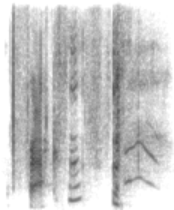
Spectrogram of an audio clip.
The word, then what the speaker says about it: praxis: Is it praxis?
